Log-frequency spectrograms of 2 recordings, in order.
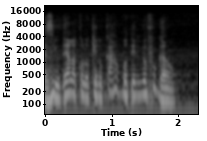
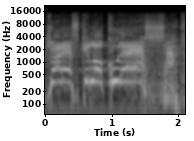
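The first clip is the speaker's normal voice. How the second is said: building from chanting to loud, high shouting; fervent chanted sermon climax; preaching at full force; 7 semitones higher, 4 dB louder than usual. Acted. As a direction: whip the crowd up with each count.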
